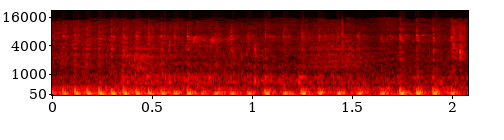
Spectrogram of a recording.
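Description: A motorcycle engine hums nearby.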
